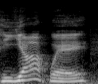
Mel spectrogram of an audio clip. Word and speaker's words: Yahweh: It says, when God first entered into a covenant relationship with Abram, he made himself known to the patriarch under the name YHWH, pronounced Yahweh, and translated as L-O-R-D in capitals in the King James Version, also in the New King James Version.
